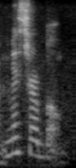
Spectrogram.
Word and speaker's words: miserable: Yeah, miserable. Miserable. It has a four syllable, so miserable.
